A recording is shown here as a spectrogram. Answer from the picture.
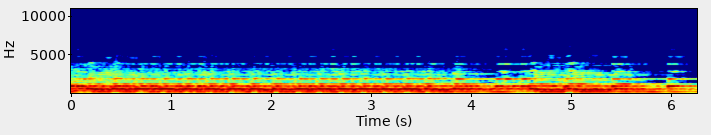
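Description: Cantonese opera (yuequ) accompaniment playing an instrumental passage of long held notes, with a plucked string instrument prominent.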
